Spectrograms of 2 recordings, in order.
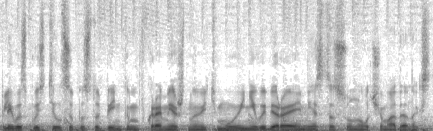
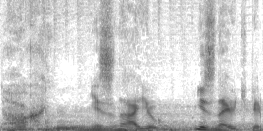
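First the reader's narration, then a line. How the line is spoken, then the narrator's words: Mumbling building manager. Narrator (Russian): пробормотал управдом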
